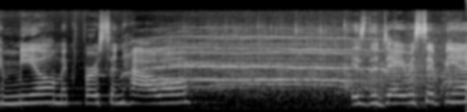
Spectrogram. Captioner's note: audience member screams happily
